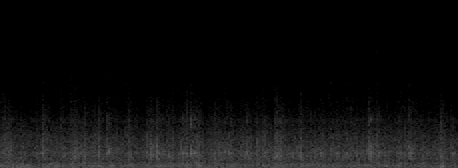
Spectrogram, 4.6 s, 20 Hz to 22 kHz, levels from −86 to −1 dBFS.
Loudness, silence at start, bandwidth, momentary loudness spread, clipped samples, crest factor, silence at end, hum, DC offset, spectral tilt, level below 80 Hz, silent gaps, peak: -55 LUFS; 0 s; 16 kHz; 2 LU; under 0.1%; 16 dB; 0 s; none; under 0.1%; -3 dB/octave; -72 dBFS; none; -40 dBFS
